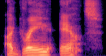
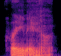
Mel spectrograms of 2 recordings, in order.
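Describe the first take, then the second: First: Slow, puzzled first read of the question. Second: Much softer, mumbled to himself; baffled mutter. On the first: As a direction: lettura lenta e perplessa. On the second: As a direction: borbottio confuso, a voce molto bassa. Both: Real, not acted. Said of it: "what the Green out is".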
